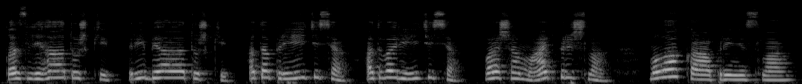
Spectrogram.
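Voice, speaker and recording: Woman playing sly hungry wolf, wheedling, put-on high voice, drawn-out words, storybook tale. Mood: wheedling falsetto. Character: sly hungry male wolf posing as mother. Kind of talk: storybook character reading.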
